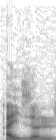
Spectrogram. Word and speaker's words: Izle: Ça s'appelle Isle, ça s'écrit I-Z-L-E. C'est île, mais avec un Z.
